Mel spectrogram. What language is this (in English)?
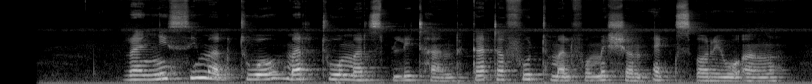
Luo (Kenya and Tanzania)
